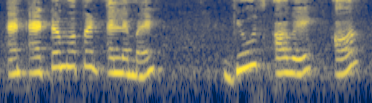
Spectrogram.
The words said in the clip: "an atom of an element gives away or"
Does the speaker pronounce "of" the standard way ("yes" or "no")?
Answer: no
